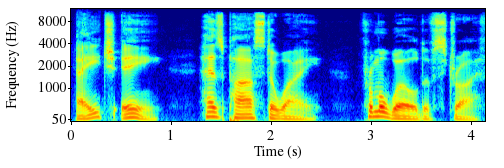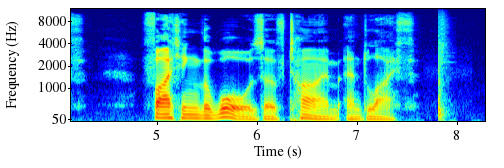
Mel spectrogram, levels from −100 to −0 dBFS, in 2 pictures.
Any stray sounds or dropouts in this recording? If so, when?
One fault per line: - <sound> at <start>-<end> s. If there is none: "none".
- thud at 7.8-8.0 s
